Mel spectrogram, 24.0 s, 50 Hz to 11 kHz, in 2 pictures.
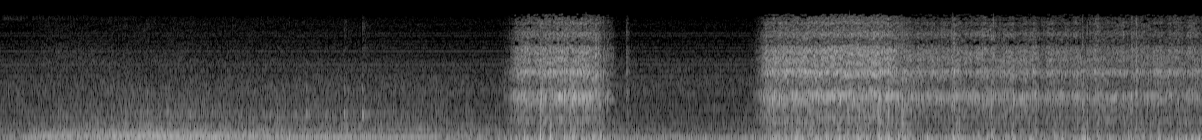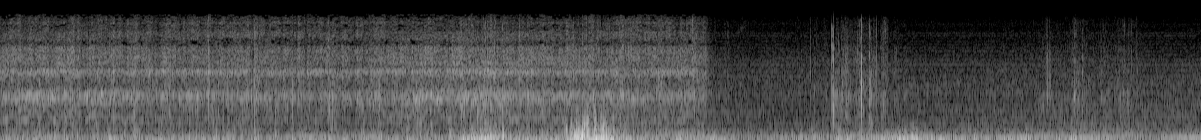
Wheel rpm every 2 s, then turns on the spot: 0, 0, 40, 40, 110, 70, 70, 70, 70, 30, 0, 10.
18-20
